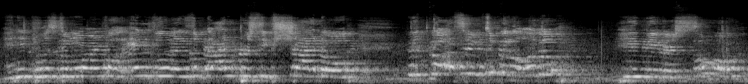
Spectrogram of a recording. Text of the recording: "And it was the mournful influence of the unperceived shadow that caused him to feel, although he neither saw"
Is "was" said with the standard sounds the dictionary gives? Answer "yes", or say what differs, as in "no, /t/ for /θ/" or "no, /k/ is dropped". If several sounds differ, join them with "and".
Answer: yes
